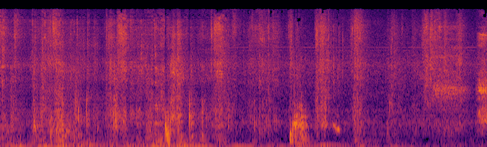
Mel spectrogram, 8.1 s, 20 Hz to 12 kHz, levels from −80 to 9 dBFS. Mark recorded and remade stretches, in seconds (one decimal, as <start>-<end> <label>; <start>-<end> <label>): 0.0-3.8 remade; 3.8-8.1 recorded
